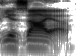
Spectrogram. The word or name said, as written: Isaiah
